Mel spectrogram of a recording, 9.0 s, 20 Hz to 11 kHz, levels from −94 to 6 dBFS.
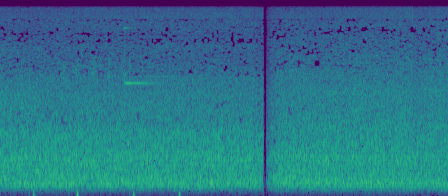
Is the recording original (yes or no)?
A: yes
